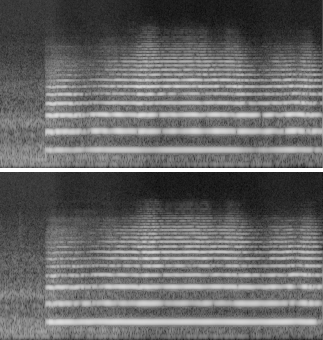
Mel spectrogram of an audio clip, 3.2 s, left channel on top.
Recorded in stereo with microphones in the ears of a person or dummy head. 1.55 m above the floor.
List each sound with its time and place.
0.5 s a trumpet: 5° left (ahead or behind), 0.8 m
